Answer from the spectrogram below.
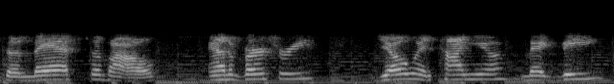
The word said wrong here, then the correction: McVeigh: And McVeigh. You're doing a good job, but it's McVeigh. – Morris and Denise Turner. Happy anniversary. – Happy anniversary. – Walter and Ofa, I-O-P-H-I-A.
